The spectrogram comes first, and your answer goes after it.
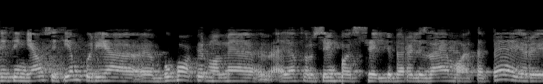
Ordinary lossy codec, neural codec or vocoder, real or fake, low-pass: MP3, 24 kbps; none; real; 7.2 kHz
